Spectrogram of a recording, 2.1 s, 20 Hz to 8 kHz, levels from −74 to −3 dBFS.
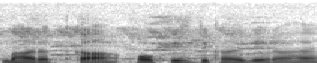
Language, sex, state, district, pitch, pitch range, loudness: Hindi, male, Chandigarh, Chandigarh, 120 Hz, 115-125 Hz, -21 LUFS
